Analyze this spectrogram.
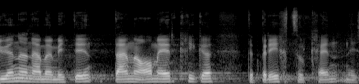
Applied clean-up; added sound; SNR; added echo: none; none; none; none.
